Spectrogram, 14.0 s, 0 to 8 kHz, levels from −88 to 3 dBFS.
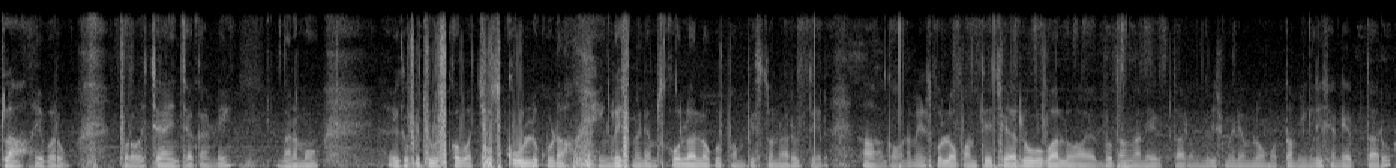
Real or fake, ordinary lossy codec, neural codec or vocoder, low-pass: real; none; none; 7.2 kHz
